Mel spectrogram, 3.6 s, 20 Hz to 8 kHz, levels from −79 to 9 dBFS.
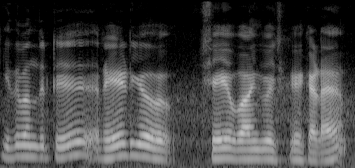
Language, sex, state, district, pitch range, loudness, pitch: Tamil, male, Tamil Nadu, Kanyakumari, 135-155 Hz, -18 LUFS, 145 Hz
